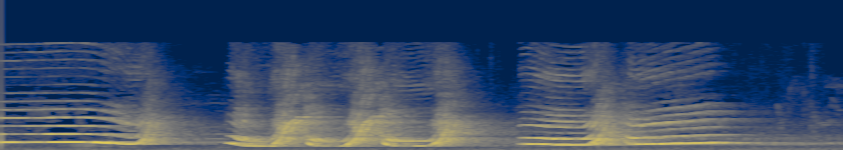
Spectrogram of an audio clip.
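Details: Monkey in Macau giving loud harmonic wailing calls: a sustained note that drops in pitch, then a rapid run of swooping downward notes, followed by another long call that dips and rises again.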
